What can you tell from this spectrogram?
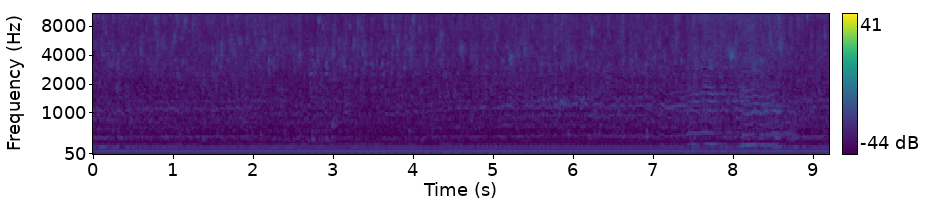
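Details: Steady humming of bees taken with an x/y stereo microphone, wavering fly-by buzzes drifting up and down over a low continuous drone, a louder pass near the end.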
